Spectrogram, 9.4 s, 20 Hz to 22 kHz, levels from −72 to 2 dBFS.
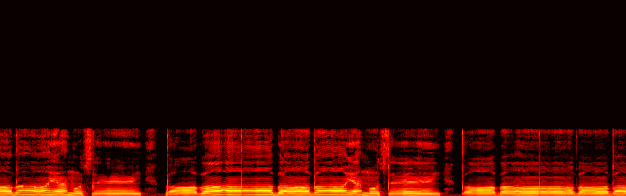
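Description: No technical faults are audible.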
